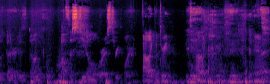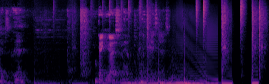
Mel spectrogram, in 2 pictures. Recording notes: Uncut audio primarily from Ohio State press conferences, but also from individual interview sessions.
